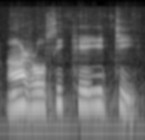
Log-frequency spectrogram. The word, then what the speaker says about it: rocket: You can note final et, final et is normally pronounced it.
